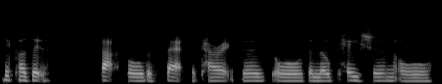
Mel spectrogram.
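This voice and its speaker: A woman's voice: fairly low pitch, level tone, moderate pace. A woman chatting in a rambling way as a guest in a casual discussion. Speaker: guest author and actress. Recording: muffled lo-fi phone-like audio, roomy echo.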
